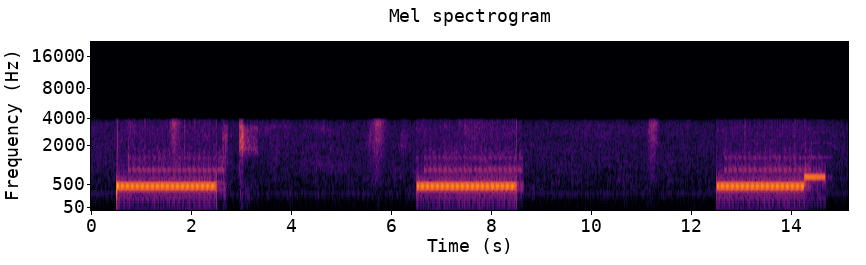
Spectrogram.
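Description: Telephone tones play while a caller is on hold during a call transfer to a quality-control line. Three long, steady, loud tones of about two seconds each are separated by silences, with faint short beeps in between.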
